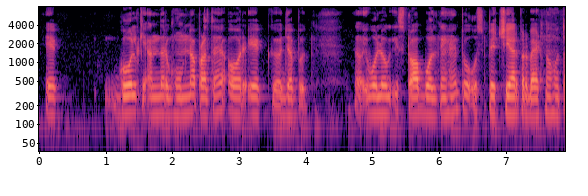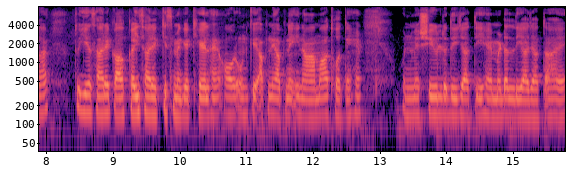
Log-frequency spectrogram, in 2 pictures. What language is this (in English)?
Urdu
